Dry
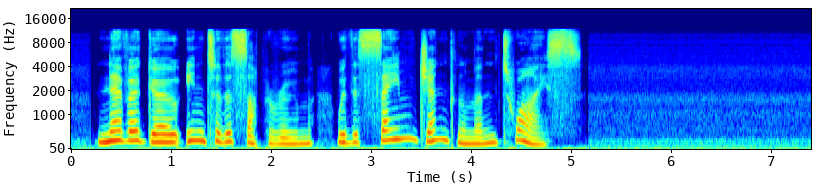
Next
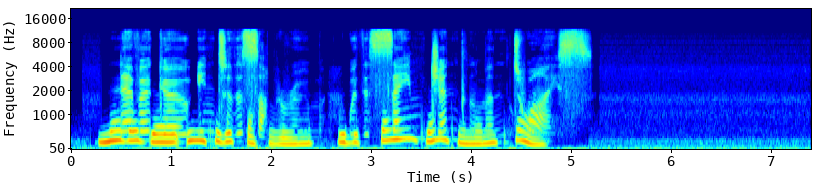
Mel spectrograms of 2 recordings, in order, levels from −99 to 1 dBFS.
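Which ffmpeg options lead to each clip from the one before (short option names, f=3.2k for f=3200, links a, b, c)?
-filter_complex "[0:a]acrossover=split=680[a][b];[b]adelay=110[c];[a][c]amix=inputs=2:normalize=0,volume=-6dB"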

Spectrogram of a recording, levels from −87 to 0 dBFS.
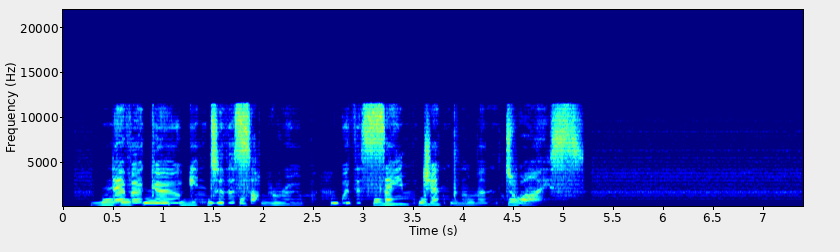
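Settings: -af "highpass=1.4k,aecho=1:1:2.4:0.93"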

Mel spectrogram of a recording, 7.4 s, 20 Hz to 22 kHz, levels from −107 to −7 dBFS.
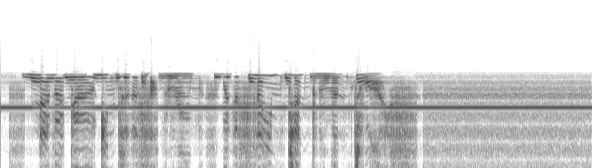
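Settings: -af "lowpass=f=3.2k:t=q:w=0.5098,lowpass=f=3.2k:t=q:w=0.6013,lowpass=f=3.2k:t=q:w=0.9,lowpass=f=3.2k:t=q:w=2.563,afreqshift=-3800,aeval=exprs='val(0)+0.00158*sin(2*PI*1600*n/s)':c=same,acompressor=threshold=-50dB:ratio=10,volume=14dB"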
